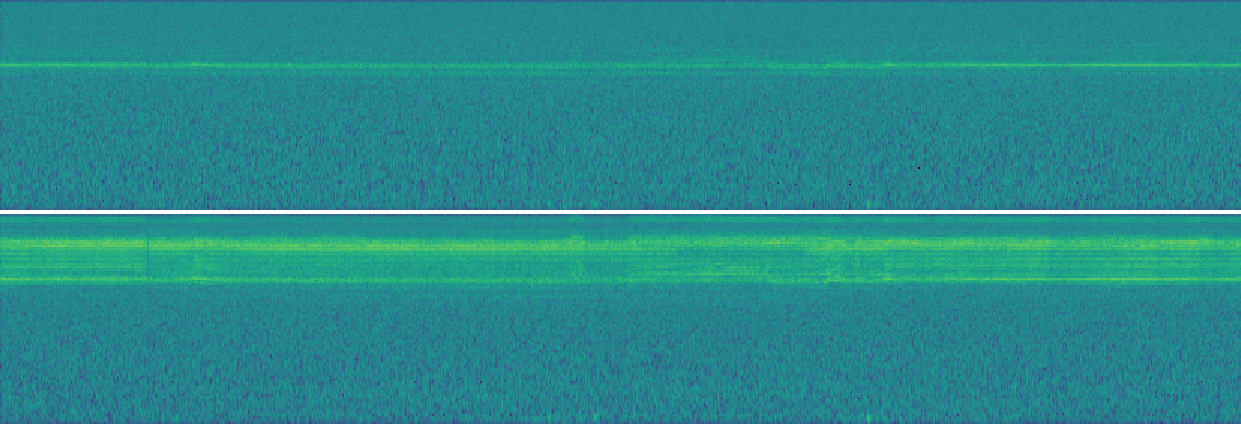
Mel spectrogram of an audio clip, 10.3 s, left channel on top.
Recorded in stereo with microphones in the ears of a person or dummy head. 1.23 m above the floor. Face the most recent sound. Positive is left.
turn(degrees=-55)  # may be behind; listen again after turning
